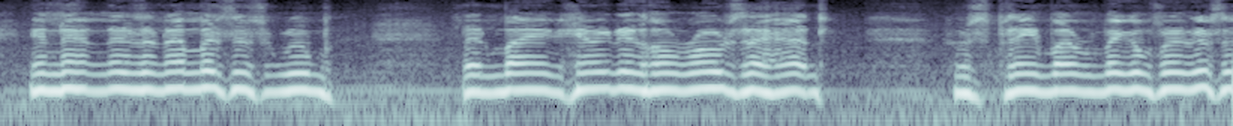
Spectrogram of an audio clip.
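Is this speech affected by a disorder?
Yes: cerebral palsy, severe; spastic type.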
